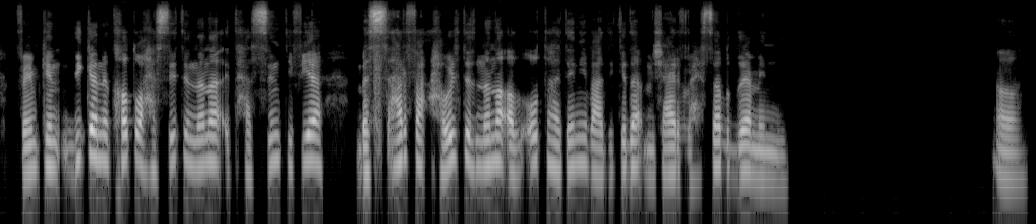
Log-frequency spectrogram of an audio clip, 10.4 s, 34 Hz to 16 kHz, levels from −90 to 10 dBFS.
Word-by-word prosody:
فيمكن 155 +3 -2
دي 195 +8 -6
كانت 200 -2 +4
خطوة 195 -1 +4
حسّيت 180 +6 -4
إن 170 -3 -4
أنا 185 +1 +2
اتحسّنت 175 +7 -4
فيها، 185 +1 +2 0.3
بس 145 -1 +7
عارفة، 185 +2 0
حاولت 205 +2 -1
إن 165 -3 -2
أنا 180 -3 +4
ألقُطها 165 +3 -3
تاني 170 +4 -6
بعد 145 -4 -2
كده 165 +1 -1
مش 130 +1 -10
عارف، 140 -2 -1
باحسّها 165 +6 -2
بتضيع 150 -1 0
منّي. 125 -4 -7 2.1
آه. 120 -2 -4
165 Hz, 140 wpm, -23 LUFS, 140-185 Hz, 2.1 s, بس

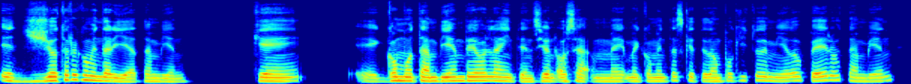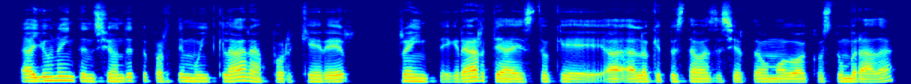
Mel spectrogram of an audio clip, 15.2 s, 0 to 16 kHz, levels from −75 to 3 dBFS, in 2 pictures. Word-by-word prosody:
eh, 160 -3 +2
yo 140 +6 +4
te 200 - +2
recomendaría 160 -10 +3
también 135 -1 -3 0.5
que, 150 +1 +3 0.4
eh, 135 -1 -5
como 165 -1 +5
también 155 +1 +5
veo 165 0 +5
la 165 -1 +3
intención 140 0 +1
o 145 - +2
sea, 145 0 0
me 140 0 -2
me 145 0 -2
comentas 145 +3 -2
que 160 - -2
te 145 - -2
da 145 - +2
un 140 - -3
poquito 160 +3 -5
de 170 - +1
miedo, 155 +2 0
pero 175 +4 +2
también 150 0 -3 0.3
hay 145 +1 +2
una 170 +2 +2
intención 145 -4 -1
de 155 - -2
tu 155 -1 -12
parte 135 +2 -5
muy 135 -1 -2
clara 135 0 0
por 125 -1 -7
querer 130 +2 -2 0.4
reintegrarte 140 +1 0
a 125 -1 +2
esto 120 +2 -5
que 120 -3 -4
a 125 0 +1
a - - 0
lo 130 0 0
que 140 - -5
tú 135 - -6
estabas 130 -1 -2
de 125 - -9
cierto 125 0 -3
modo 125 -1 0
acostumbrada, 125 +2 -2
140 Hz, 200 wpm, -23 LUFS, 130-155 Hz, 0.5 s, como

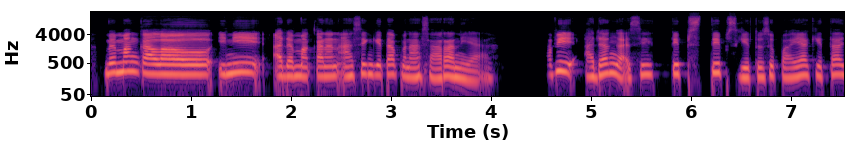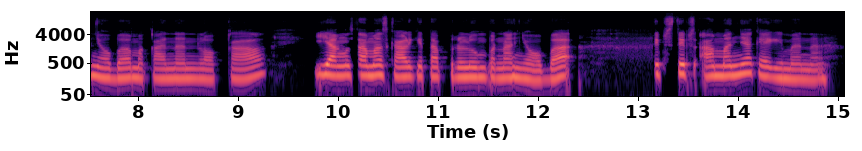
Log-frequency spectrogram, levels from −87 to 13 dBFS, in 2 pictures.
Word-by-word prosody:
Memang 270 +2 +4
kalau 230 -2 +6
ini 250 +2 +2 0.2
ada 200 0 +2
makanan 195 0 +1
asing 230 +4 -1
kita 225 0 0
penasaran 185 -1 0
ya. 165 +2 -5 0.5
Tapi 240 +2 +3
ada 215 +5 +2
enggak 240 -2 +1
sih 225 0 -3 0.2
tips-tips 235 +1 -2
gitu 180 0 -2
supaya 200 +1 -1
kita 210 +2 -3
nyoba 175 -3 -2
makanan 170 0 -4
lokal, 165 +6 -6 0.4
yang 215 -3 +2
sama 215 0 +2
sekali 190 -2 -2
kita 190 -1 -4
belum 185 -2 -1
pernah 175 0 -2
nyoba, 165 +2 -1 0.8
tips-tips 235 0 -2
amannya 210 +5 +1
kayak 195 -4 -2
gimana? 160 -1 -5
200 Hz, 125 wpm, -23 LUFS, 175-225 Hz, 0.8 s, kalau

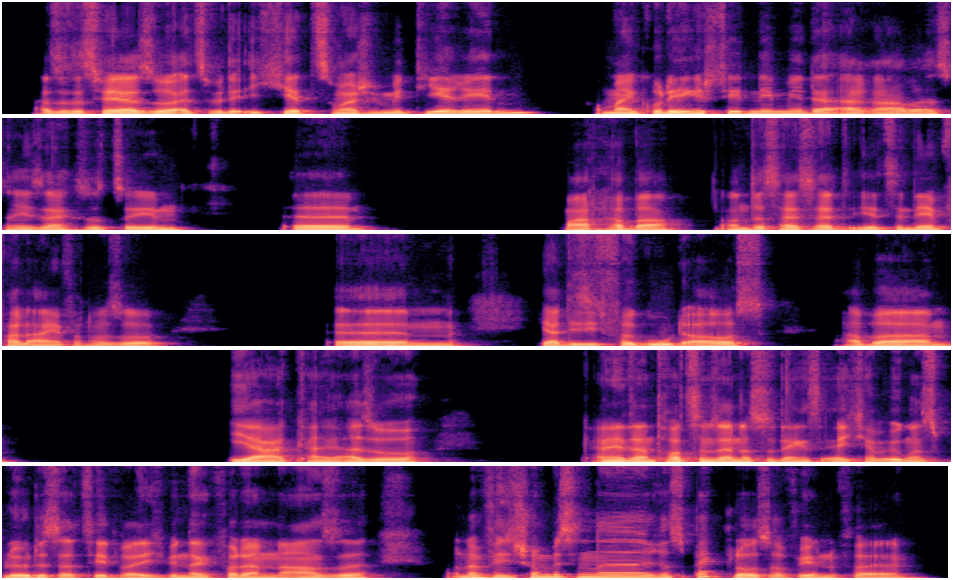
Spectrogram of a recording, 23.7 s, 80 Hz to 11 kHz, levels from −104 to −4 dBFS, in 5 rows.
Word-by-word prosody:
Also, 95 0 -2
das 100 +1 -1
wäre 120 -1 +7
ja - - +7
so, 120 +3 +4
als 105 +2 -1
würde 110 +1 0
ich 135 +1 -5
jetzt 135 -1 +2
zum 125 - -3
Beispiel 120 0 -1
mit 105 -1 -1
dir 170 0 +3
reden 185 +12 0 0.2
und 110 - -4
mein 110 +1 +4
Kollege 125 +11 +4
steht 180 -3 -1
neben 175 0 0
mir, 180 0 -1
der 150 -6 0
Araber 140 +11 0
ist, 180 -1 -8
und 125 - -3
ich 110 - -1
sage 115 0 -1
so 115 0 -2
zu 115 +1 -4
ihm: 120 +1 +1 0.5
„Ähm, 100 -1 +2 0.9
Merhaba.“ 100 +5 -1
Und 95 -1 -3
das 90 -1 -2
heißt 105 0 0
halt 100 -4 0
jetzt 95 0 -3
in 95 - -2
dem 105 +2 +1
Fall 100 -3 -1
einfach 95 +1 -1
nur 90 -1 -3
so: 85 -1 -2 0.8
„Ähm, 90 -2 +2 0.4
ja, 95 -1 +2
die 95 0 -1
sieht 95 0 -1
voll 95 0 +1
gut 105 +6 +3
aus.“ 100 +7 0 0.3
Aber 90 -1 +1 1.1
Ja, 110 +2 +3
ka 110 +3 -6
also, 95 -3 0 0.7
kann 115 - -1
ja 115 - +6
dann 115 -1 +4
trotzdem 125 +3 +2
sein, 110 -1 +3
dass 100 -2 0
du 100 - -5
denkst, 100 +1 -2
ey, 100 - -2
ich 95 - -8
habe 95 -2 -2
irgendwas 95 -1 -1
Blödes 105 +5 +2
erzählt, 90 -1 -2
weil 85 0 0
ich 85 - -5
bin 100 +1 -1
direkt 100 0 -1
vor 105 - -1
der 95 -2 +2
Nase. 105 +9 -1 0.3
Und 120 - -6
dann 145 +2 +2
finde 180 - +1
ich's 180 - -4
schon 210 - +1
'n 205 - +2
bisschen, 210 -1 0
äh, - - +1
respektlos 200 - 0
auf 90 -2 -4
jeden 90 -2 -1
Fall. 85 +1 -3
105 Hz, 220 wpm, -21 LUFS, 95-120 Hz, 1.1 s, wäre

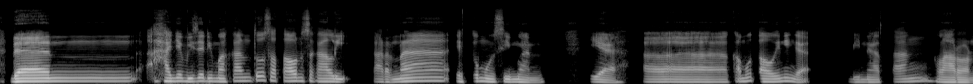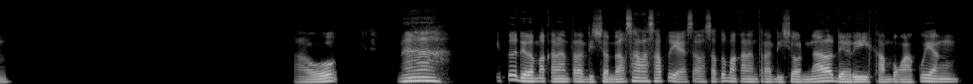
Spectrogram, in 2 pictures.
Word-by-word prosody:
dan 145 +1 +10 1.1
hanya 150 0 +3
bisa 145 +1 +1
dimakan 150 +4 -1
tuh 190 - +1
setahun 160 -3 +1
sekali 135 -3 0 0.2
karena 125 +3 0 0.5
itu 140 +2 -5
musiman. 120 -7 -1 0.5
Iya, 110 -4 -2 0.2
eee, 115 -1 -1
kamu 145 +2 -2
tahu 130 -1 +2
ini 150 - -1
nggak, - - -4 0.4
binatang 125 +7 -7
laron? 110 -2 0 2.8
Tahu? 115 +7 +1 0.6
Nah, 160 0 +3 0.5
itu 165 - -10
adalah 150 -8 +4
makanan 135 -1 -1
tradisional 125 -1 -1
salah 150 +1 0
satu, 145 +2 -3
ya, 120 -2 -1
salah 125 - -6
satu 145 +5 -4
makanan 130 -4 -3
tradisional 120 +3 +1
dari 120 -4 +2
kampung 115 -1 -3
aku 115 +7 -2
yang 130 -2 -1
130 Hz, 110 wpm, -24 LUFS, 115-145 Hz, 2.8 s, dan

